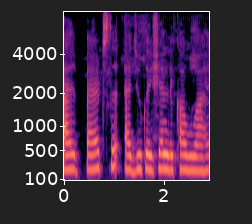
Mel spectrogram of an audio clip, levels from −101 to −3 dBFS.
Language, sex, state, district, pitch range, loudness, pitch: Hindi, female, Bihar, Saharsa, 210-220 Hz, -32 LUFS, 215 Hz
